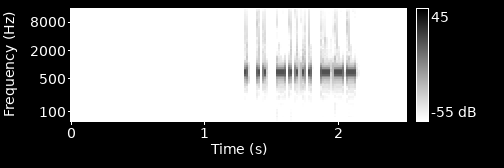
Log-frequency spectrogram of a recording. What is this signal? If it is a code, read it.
Morse code, heard as a keyed tone, about 46 wpm, 700 Hz. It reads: EI6O
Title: DXCC-100 Call Signs - 4 Characters - Repeated 2x - 50wpm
